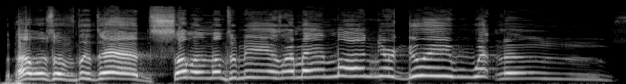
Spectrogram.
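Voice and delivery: very high, loud ritual wail, drawn out; mock incantation. Joker calling up powers of the dead, hammed-up incantation. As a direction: chant it like an over-the-top summoning spell.

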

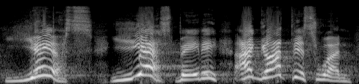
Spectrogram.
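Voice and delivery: loud, gloating cheer of a man who nailed it; big swaggering yes, baby; cocky triumph. Retold or imitated. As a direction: crow it like you just won. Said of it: "This was like".

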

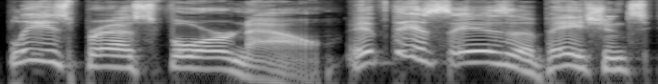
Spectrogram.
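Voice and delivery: very slow, drawn-out recorded greeting; doctor's outgoing message. Retold or imitated. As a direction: drag it out like an endless answering machine. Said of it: "thirty-minute outgoing message".

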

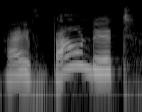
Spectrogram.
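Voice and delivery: high, sing-out triumph; high-pitched little ta-da; triumphant. Real, not acted. Mother triumphantly finds the episode.

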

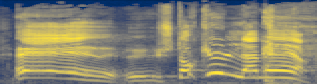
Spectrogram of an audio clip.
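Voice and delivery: high-pitched marionette heckle; rude puppet. Retold or imitated. Ventriloquist's puppet insults the crowd, high cheeky voice. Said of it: "puis il fait".

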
